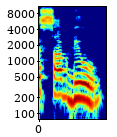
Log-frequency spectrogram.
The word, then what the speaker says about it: subdue: देखिए SUB को हम क्या पढ़ते हैं सब, ठीक है, सब। DUE का उच्चारण ड्यू करेंगे, ठीक है, सब ड्यू।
